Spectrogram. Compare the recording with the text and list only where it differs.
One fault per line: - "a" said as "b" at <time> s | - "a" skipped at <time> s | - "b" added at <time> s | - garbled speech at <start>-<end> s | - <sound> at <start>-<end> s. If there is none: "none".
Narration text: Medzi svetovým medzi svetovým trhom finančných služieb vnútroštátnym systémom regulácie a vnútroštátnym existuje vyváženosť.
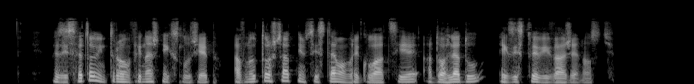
- "medzi svetovým" skipped at 1.0 s
- "a" added at 2.1 s
- "vnútroštátnym" said as "dohľadu" at 4.4 s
